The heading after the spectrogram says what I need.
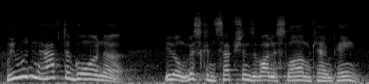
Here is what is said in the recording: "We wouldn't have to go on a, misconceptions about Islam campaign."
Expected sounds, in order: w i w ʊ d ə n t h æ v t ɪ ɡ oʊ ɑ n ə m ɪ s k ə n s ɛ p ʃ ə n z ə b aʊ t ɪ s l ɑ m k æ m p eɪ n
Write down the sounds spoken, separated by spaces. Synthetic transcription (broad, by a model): w i w ʊ d n t h æ f t ɪ ɡ oʊ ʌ n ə m ɪ s k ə n s ɛ p ʃ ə n z ə b aʊ t ɪ s l ɑ m k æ m p eɪ n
